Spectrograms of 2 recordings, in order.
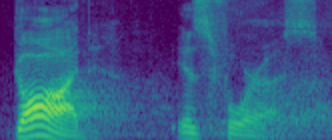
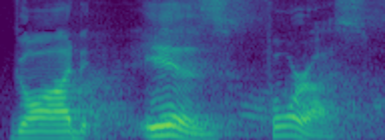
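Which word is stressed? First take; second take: God; is. First: The stress is on the word God. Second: The stress is on the word is.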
